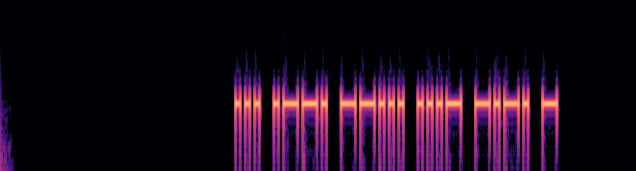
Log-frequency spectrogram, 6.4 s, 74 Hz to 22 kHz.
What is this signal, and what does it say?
Morse code, heard as a keyed tone, about 25 wpm, 700 Hz. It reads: SP7VCT
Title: DXCC-100 Call Signs - 6 Characters - 25wpm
